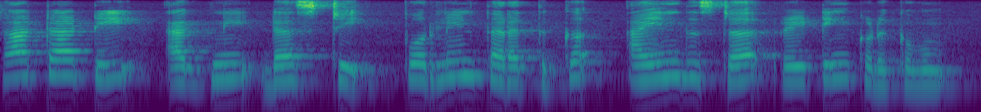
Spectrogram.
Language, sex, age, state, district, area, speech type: Tamil, female, 45-60, Tamil Nadu, Pudukkottai, rural, read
